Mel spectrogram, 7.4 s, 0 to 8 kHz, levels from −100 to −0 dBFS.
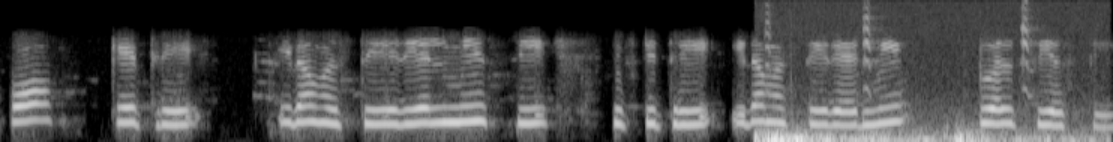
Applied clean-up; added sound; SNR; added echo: none; Bird; -3 dB; none.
